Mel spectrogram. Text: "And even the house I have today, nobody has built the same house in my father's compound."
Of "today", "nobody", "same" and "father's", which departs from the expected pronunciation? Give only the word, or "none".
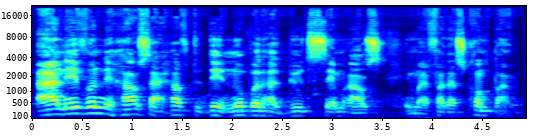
father's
